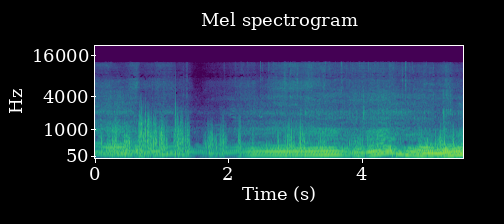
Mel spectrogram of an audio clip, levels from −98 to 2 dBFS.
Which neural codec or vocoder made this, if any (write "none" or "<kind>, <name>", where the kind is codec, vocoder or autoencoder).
none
